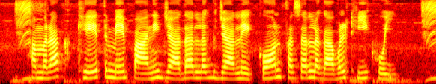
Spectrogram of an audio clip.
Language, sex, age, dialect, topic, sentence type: Bhojpuri, female, 18-24, Southern / Standard, agriculture, question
